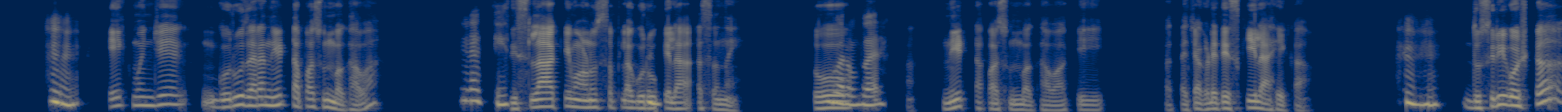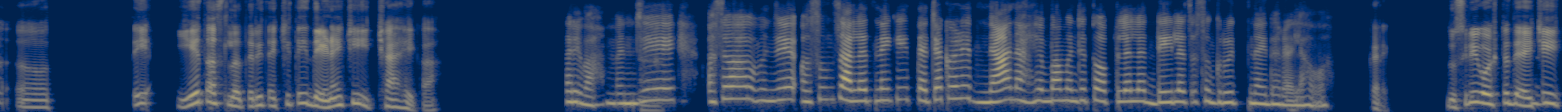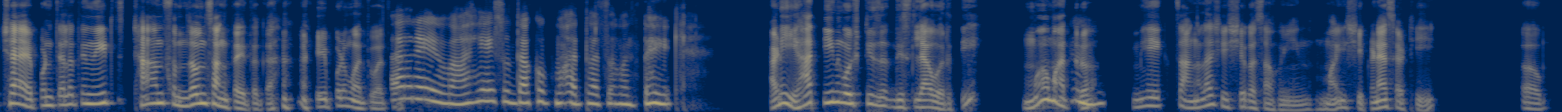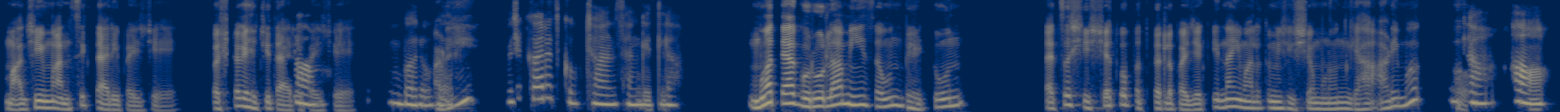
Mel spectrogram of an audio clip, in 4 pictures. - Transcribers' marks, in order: other noise; chuckle; laughing while speaking: "म्हणता येईल"
- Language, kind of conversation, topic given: Marathi, podcast, आपण मार्गदर्शकाशी नातं कसं निर्माण करता आणि त्याचा आपल्याला कसा फायदा होतो?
